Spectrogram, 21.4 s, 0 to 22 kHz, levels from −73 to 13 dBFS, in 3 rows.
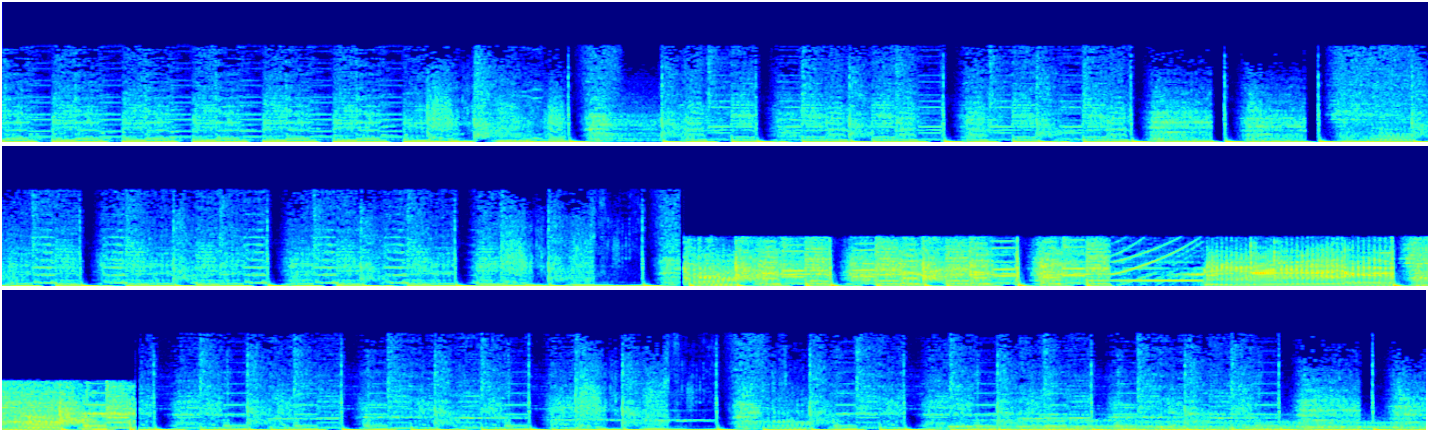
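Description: At 10.52 s, after a 20 ms gap, the sound turns duller and boxier, with nothing above 7.7 kHz, a modest level shift and faint new background noise. It clears again at 14.95 s, likely because the input switched to a poorer device and back.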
